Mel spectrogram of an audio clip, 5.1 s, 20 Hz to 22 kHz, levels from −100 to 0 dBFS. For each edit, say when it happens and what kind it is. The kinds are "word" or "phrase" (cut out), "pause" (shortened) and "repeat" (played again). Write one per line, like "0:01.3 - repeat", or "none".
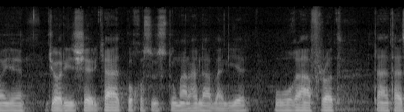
0:03.2 - pause

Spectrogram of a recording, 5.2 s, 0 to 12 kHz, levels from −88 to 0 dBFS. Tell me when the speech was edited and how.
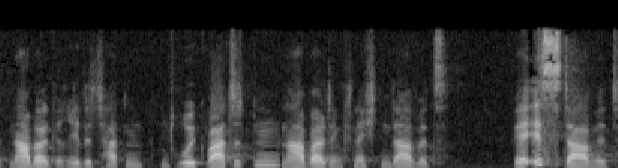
0:01.3 - pause
0:02.4 - word

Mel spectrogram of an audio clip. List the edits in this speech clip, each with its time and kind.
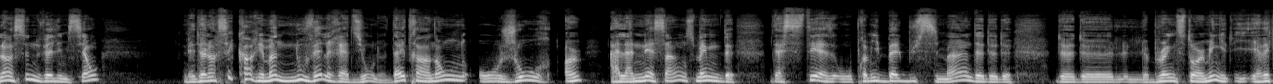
none

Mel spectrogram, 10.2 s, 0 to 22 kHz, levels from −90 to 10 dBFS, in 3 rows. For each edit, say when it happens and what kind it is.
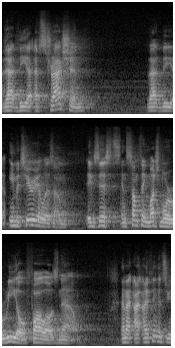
0:03.4 - word
0:05.8 - word

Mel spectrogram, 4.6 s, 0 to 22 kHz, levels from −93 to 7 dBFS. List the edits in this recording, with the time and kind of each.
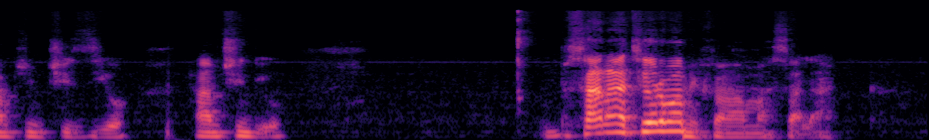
0:01.3 - word
0:03.4 - word

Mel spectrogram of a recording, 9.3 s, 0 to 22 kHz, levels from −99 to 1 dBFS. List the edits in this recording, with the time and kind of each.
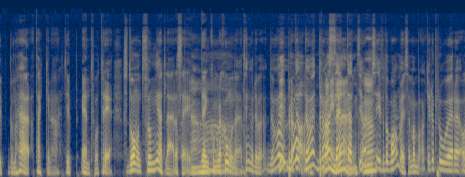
0:07.2 - word

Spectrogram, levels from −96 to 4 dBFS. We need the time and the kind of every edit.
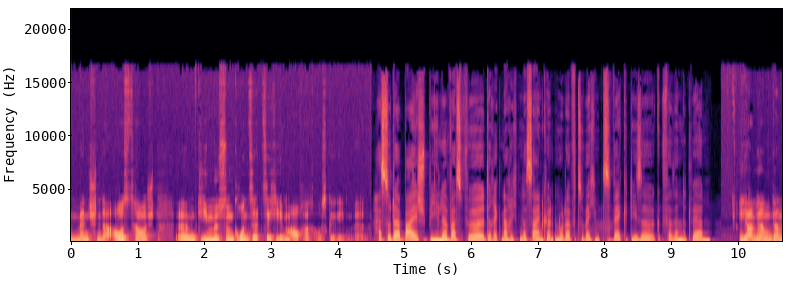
0:04.5 - pause

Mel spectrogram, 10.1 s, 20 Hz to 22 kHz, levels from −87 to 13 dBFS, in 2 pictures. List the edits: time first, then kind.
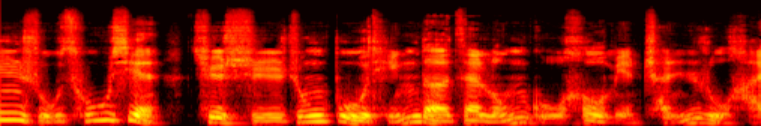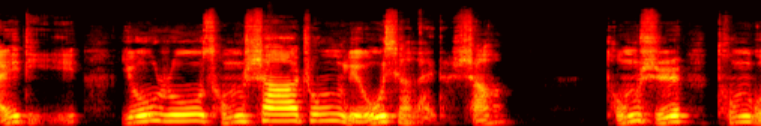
none

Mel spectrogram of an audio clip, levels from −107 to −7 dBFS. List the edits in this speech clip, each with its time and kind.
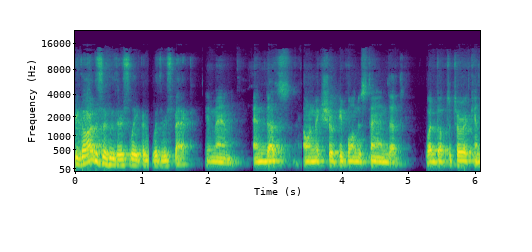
0:01.1 - word
0:01.9 - pause
0:03.4 - phrase

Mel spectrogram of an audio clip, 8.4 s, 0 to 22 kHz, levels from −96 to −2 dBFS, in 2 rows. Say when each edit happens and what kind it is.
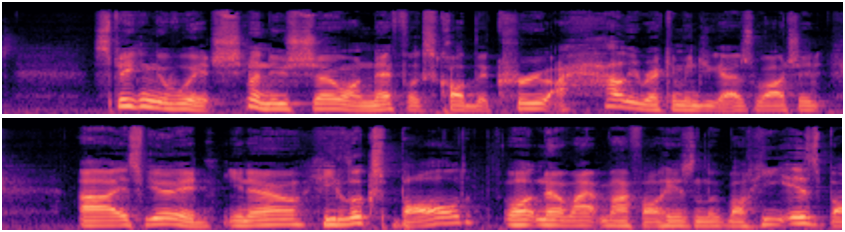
0:01.2 - phrase
0:04.9 - word
0:06.6 - pause

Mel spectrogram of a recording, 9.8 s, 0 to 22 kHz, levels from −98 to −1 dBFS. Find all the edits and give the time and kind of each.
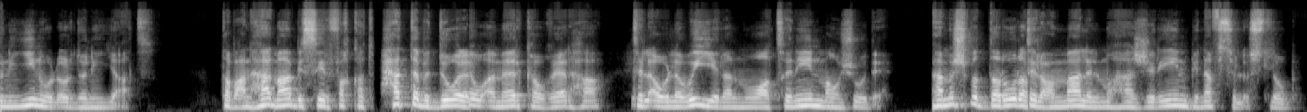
0:02.1 - word
0:02.8 - word
0:03.5 - word
0:04.7 - word
0:07.0 - word
0:07.7 - word

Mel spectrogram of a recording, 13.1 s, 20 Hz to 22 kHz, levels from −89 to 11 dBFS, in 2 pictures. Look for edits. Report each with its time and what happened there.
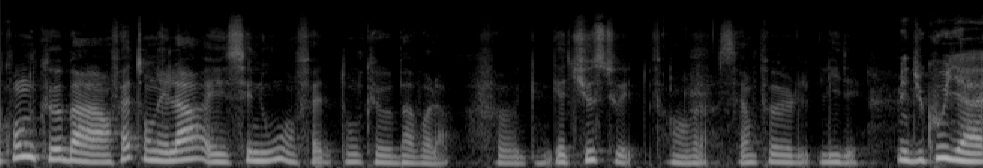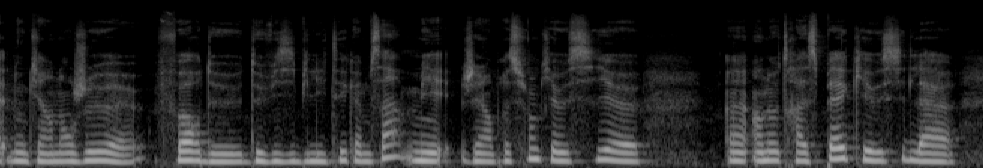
0:05.8 - pause

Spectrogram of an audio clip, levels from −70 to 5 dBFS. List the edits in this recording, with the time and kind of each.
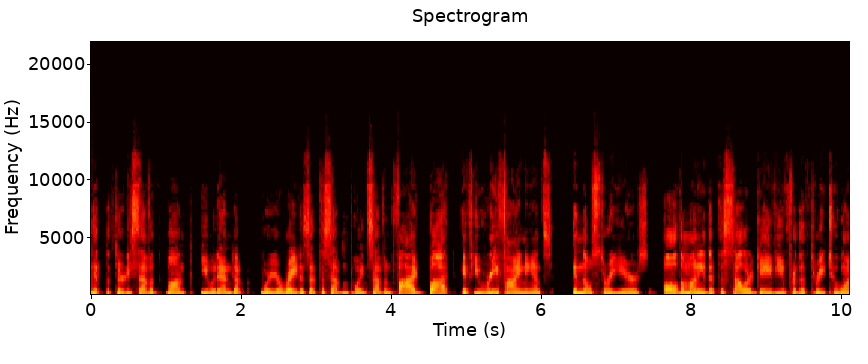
0:01.4 - pause
0:02.2 - pause
0:04.9 - pause
0:07.5 - pause

